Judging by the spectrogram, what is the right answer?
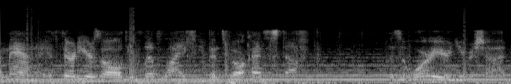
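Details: Adult male speaker; normal fluent speech.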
